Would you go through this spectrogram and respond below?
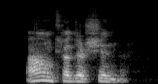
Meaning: India ink
- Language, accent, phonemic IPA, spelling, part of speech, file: French, Canada, /ɑ̃.kʁə d(ə) ʃin/, encre de Chine, noun, LL-Q150 (fra)-encre de Chine.wav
